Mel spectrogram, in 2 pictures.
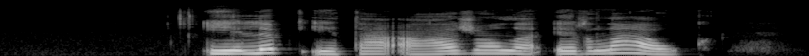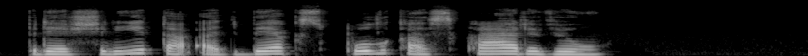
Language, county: Lithuanian, Telšiai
